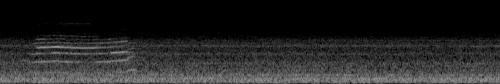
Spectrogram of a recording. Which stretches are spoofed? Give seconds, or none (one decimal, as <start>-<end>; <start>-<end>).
none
